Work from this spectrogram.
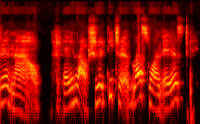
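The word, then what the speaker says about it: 老师: Okay, next one is 老师, a third tone and a first tone.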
